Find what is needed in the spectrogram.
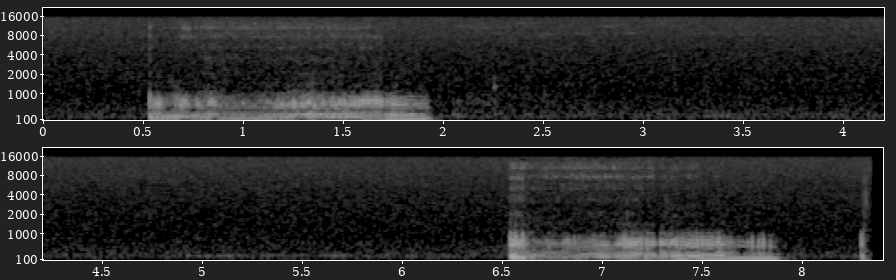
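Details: Two soft, buzzing snores about six seconds apart, with near silence between, from a sleeping shih tzu; small dog snoring.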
